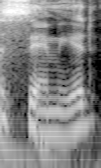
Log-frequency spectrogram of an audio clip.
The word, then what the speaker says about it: Samoyed: The Samoyed, which I am assured is the correct pronunciation by Yeti's Place, although not the only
